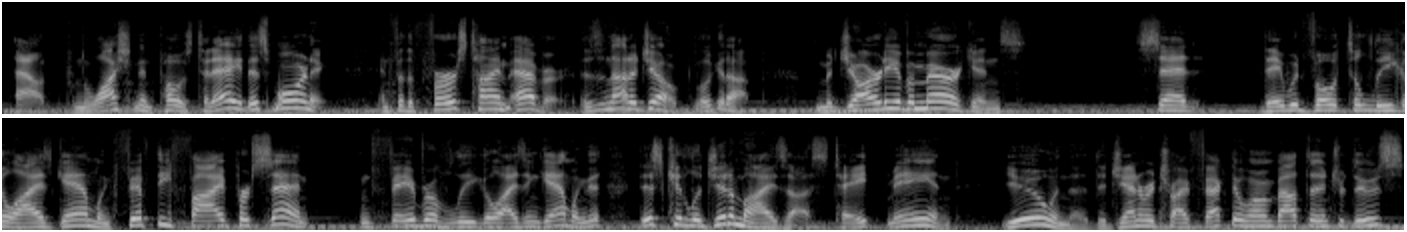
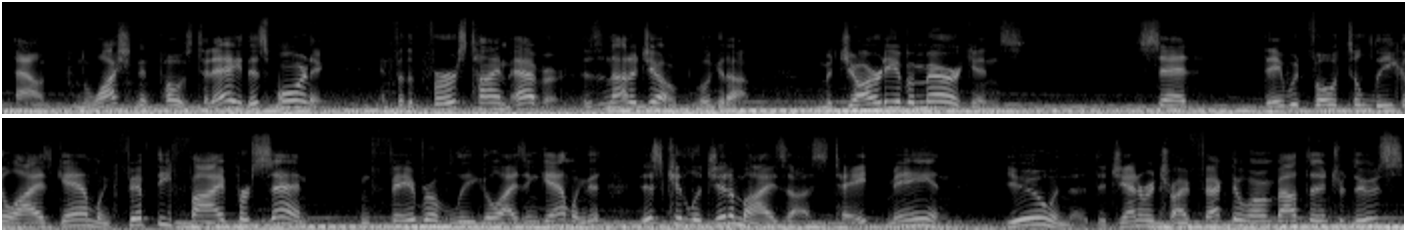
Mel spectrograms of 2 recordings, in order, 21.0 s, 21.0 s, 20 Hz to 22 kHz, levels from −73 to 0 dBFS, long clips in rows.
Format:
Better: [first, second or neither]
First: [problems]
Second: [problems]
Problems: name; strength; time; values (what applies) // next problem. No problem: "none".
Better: first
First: low rumble; faint; throughout; 25 dB below the speech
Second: low rumble; loud; throughout; 6 dB below the speech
